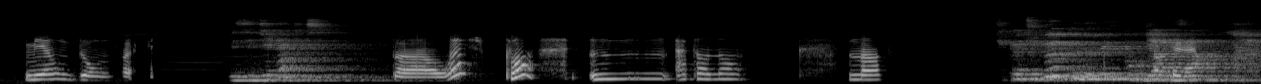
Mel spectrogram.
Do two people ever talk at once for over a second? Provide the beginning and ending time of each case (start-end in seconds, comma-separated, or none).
none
